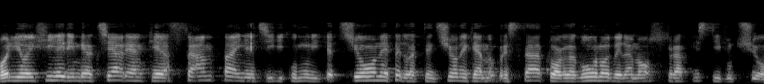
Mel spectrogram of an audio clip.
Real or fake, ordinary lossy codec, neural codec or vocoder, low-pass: fake; none; codec, 24 kHz, 0.9 kbps, WavTokenizer, medium music audio release; 7.2 kHz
